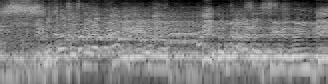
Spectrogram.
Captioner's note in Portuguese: Risadas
